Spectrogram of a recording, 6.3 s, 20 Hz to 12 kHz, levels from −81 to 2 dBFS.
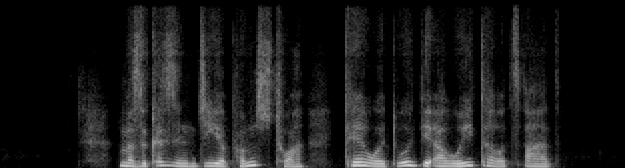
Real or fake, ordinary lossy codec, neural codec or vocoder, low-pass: fake; Opus, 16 kbps; codec, 16 kHz in and 24 kHz out, 0.6 kbps, FocalCodec, streaming, 4096 codes; 10.8 kHz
